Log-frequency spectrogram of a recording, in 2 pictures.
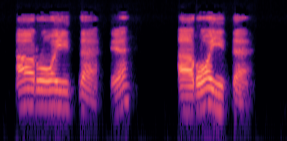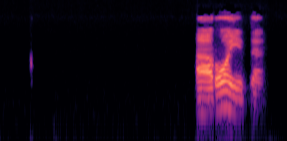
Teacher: Imam Al-Kisai itu membuang hamzah yang kedua.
